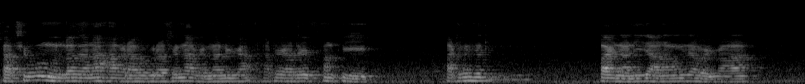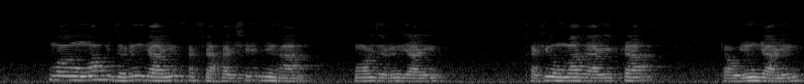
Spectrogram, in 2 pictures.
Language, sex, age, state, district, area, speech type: Bodo, male, 60+, Assam, Kokrajhar, rural, spontaneous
